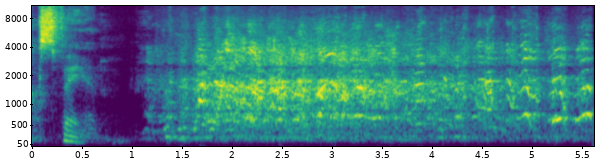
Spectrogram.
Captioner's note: audience laughing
